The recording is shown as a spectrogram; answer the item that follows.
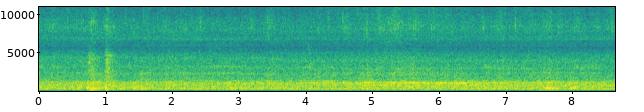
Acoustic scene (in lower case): subway train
